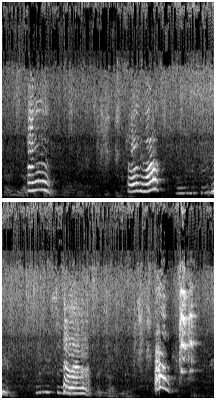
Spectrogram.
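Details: Pet macaw kept at home, described as chatty and talking; a series of short, harmonic, speech-like phrases with rising and falling bends, separated by brief pauses, while a woman talks to the bird.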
